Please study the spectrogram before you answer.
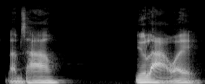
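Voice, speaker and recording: Man putting on a gruff old ghost. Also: on the low side, sing-song, unhurried. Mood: menacing. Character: old male ghost, brash and meddling.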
